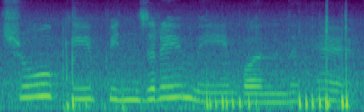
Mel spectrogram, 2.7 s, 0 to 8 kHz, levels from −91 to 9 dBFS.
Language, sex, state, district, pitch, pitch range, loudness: Hindi, female, Punjab, Fazilka, 240 Hz, 185-275 Hz, -18 LUFS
